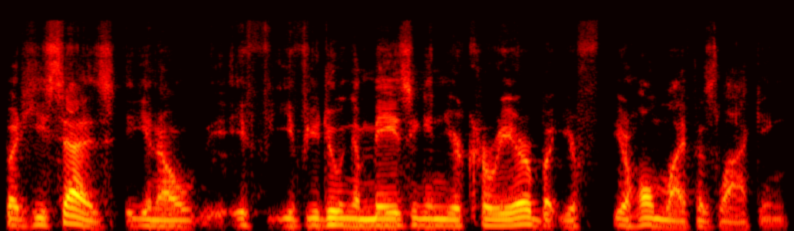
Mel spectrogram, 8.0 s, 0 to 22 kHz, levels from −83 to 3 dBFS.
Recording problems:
wrong speed, natural pitch; too slow; 0.6 times normal speed

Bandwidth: 15 kHz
